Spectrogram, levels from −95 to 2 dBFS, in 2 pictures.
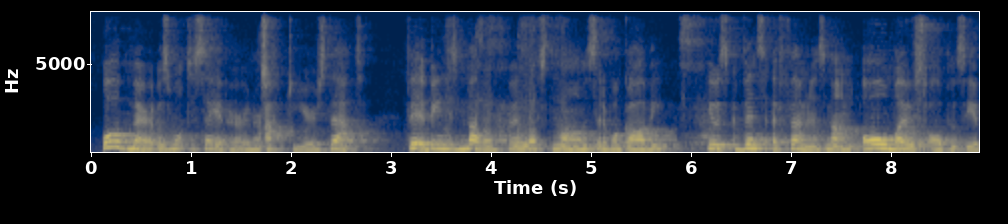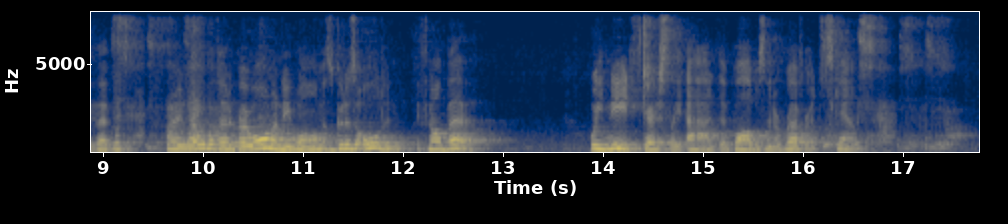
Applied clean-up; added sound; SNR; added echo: neural separator model SepFormer DNS4.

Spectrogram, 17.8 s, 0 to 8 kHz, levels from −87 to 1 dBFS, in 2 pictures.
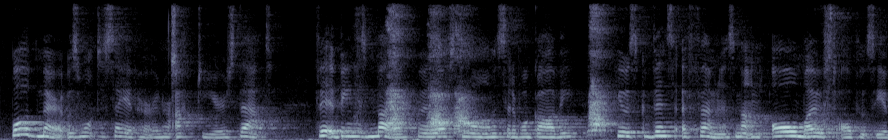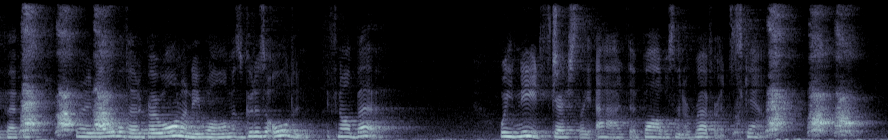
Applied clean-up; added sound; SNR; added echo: none; Dog; 7 dB; reverberation time 0.9 s.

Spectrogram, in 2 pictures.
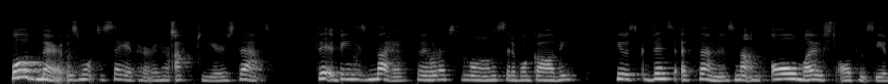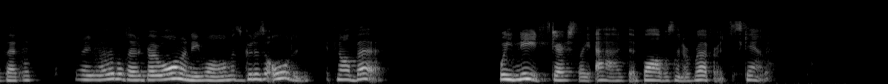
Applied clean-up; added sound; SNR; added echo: neural mask model DeepFilterNet 3.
